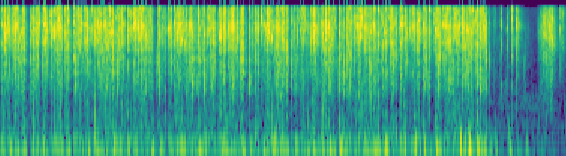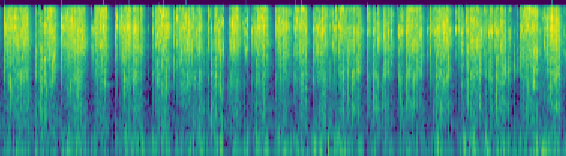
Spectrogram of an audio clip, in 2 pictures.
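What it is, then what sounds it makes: Rhinestone-covered plastic phone case. Long nails scratch fast over a blue-jeweled, rhinestone-covered plastic phone case. A dense, bright, continuous scratching fills the first six and a half seconds, then drops to quieter, rapid crackly taps and clicks.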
